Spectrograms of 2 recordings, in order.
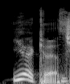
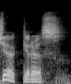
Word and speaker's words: Gyökeres: Hur ska man uttala det? – Ja, det är ju ungerskt ursprung. Gyökeres. – Gyökeres, ja.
